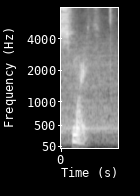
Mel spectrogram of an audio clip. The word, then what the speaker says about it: Smyth: Someone was saying, is it Smith or Smythe? She said Smythe. And I hear Smith.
